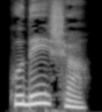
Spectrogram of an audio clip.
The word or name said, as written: ಖೇದಿಸು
